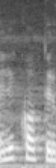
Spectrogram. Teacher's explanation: a gente percebe que a sílaba mais forte é o cop, cop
